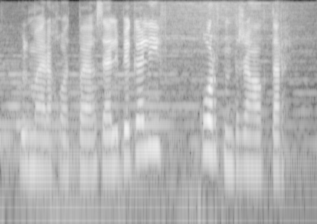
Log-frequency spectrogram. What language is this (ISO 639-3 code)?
kaz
